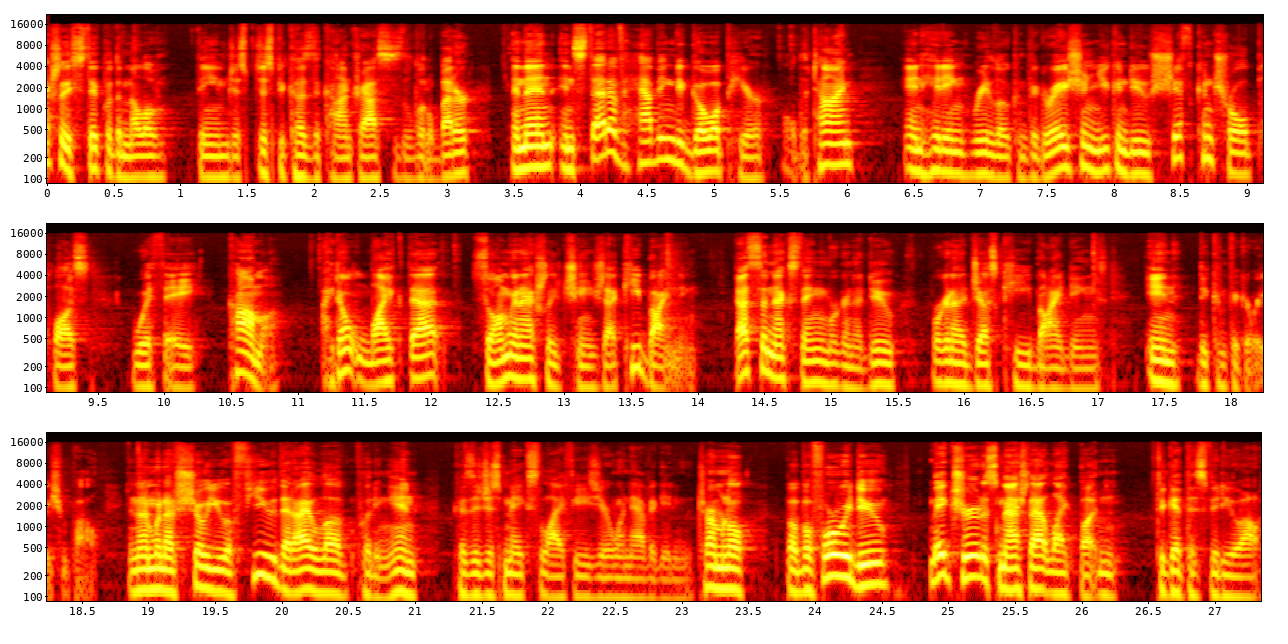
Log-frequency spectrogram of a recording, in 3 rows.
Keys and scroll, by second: 12.8 Up, 13.8 Return, 15.6 o, 17.0 Return.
